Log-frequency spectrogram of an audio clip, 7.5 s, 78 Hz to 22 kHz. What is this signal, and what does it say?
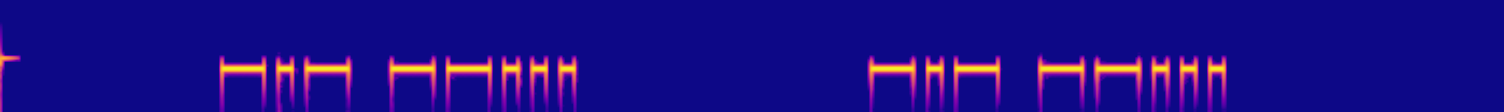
Morse code, heard as a keyed tone, about 17 wpm, 700 Hz. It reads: K7 K7
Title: USA Call Sign Prefixes - Repeated 2x - 17wpm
